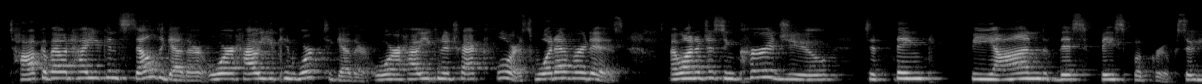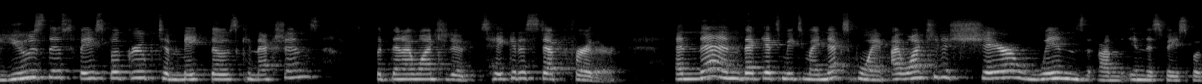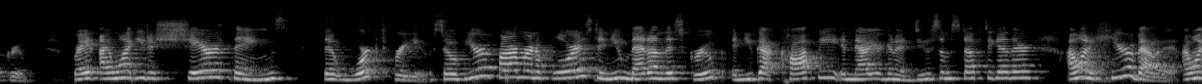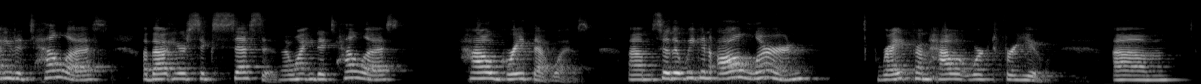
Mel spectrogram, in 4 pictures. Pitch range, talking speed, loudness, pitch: 230-285 Hz, 190 wpm, -24 LUFS, 260 Hz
